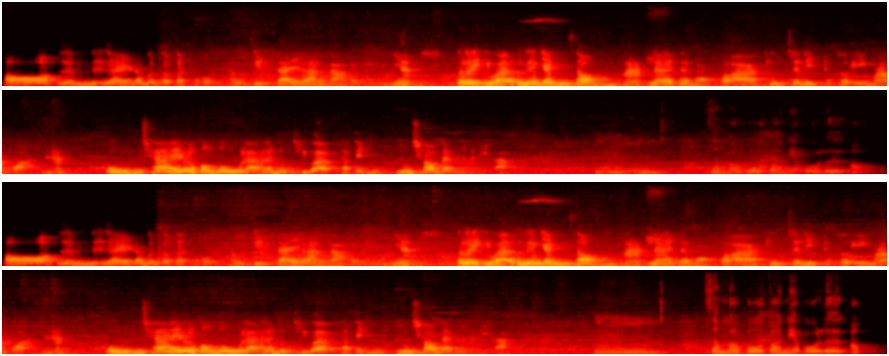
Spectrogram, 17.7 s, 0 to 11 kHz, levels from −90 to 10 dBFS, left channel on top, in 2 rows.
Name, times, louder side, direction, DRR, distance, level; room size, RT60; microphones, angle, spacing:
voice 1, 0.0-9.5 9.9-13.5 13.8-13.9, equal, 5° left, 8 dB, 0.4 m, -28 dB
sound 1, 1.5-16.6, right 1 dB, 45° right, 1.4 m, -45 dB
sound 2, 2.8-8.1, right 1 dB, 80° right, 1.7 m, -44 dB
voice 2, 14.8-15.5 15.9-17.4, right 4 dB, 60° right, 12 dB, 0.5 m, -36 dB
10.5 x 4.8 x 3.8 m, 0.96 s
head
